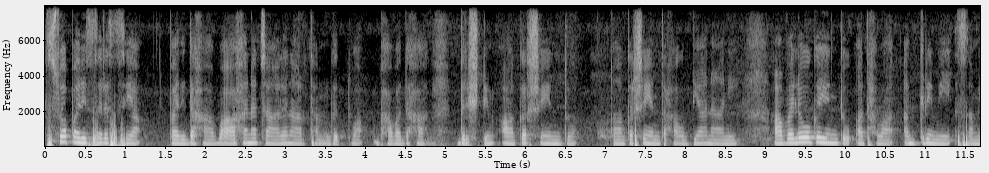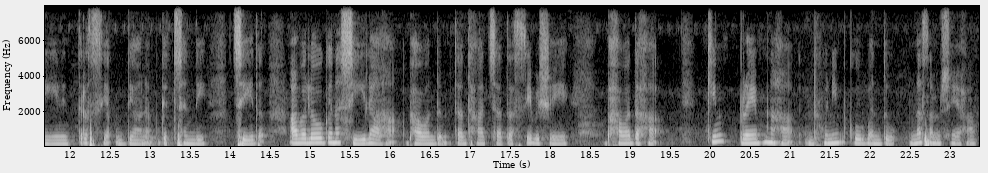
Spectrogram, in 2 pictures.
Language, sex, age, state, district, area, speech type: Sanskrit, female, 18-30, Kerala, Thrissur, rural, spontaneous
